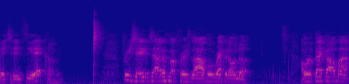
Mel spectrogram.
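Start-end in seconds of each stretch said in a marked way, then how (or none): none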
